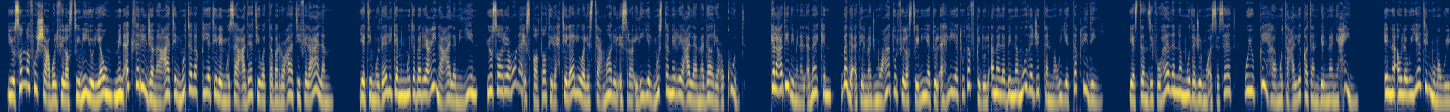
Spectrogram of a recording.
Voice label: arabic documentaries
